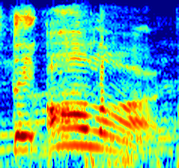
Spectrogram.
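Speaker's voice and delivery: high, loud, slow statement; high slow blunt. Acted. Sammy tells Keith they all are. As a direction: lay it down flatly.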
